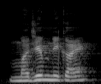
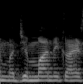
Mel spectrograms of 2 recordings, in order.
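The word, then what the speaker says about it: मज्झिम निकाय: आप इसको ए जोड़कर भी प्रोनाउंस कर सकते हो, दीघा निकाय, मझिम्मा निकाय, संयुक्ता निकाय, अंगुत्तारा निकाय और खुदक का निकाय। लेकिन ए क्योंकि साइलेंट होता है पाली, प्राकृत और संस्कृत में, जब हम उसको इंग्लिश में ट्रांसलेट करके लिखते हैं तो आप इनको ऐसे ही बोलो, दिग निकाय, मझिम निकाय,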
